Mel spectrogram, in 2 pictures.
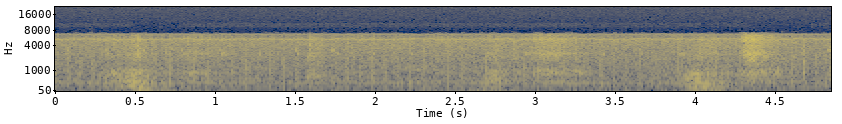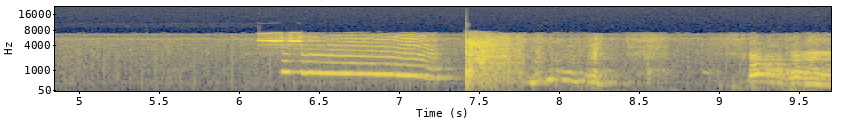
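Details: Pet husky, upset while trying to bury its bone in the couch, first quiet with faint snuffling, then a drawn-out falling whine and a sharp yelp, followed by a rising, wavering howl-like vocal at the end.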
